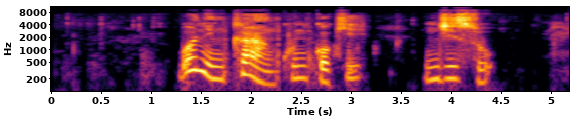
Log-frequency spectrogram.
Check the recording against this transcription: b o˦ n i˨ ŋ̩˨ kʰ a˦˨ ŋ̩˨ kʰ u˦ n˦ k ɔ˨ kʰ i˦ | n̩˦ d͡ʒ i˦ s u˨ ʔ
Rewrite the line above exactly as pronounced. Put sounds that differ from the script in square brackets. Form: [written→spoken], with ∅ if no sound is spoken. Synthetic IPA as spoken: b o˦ n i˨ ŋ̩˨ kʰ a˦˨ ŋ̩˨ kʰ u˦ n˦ k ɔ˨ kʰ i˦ | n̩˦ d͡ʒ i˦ s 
